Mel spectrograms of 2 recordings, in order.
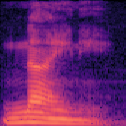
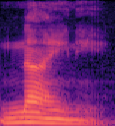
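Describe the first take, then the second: First: The T in the middle is dropped. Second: The T in the middle is dropped.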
